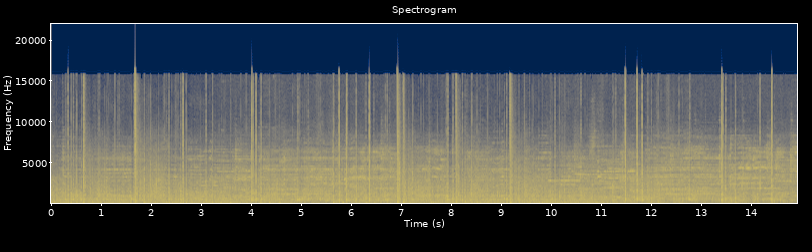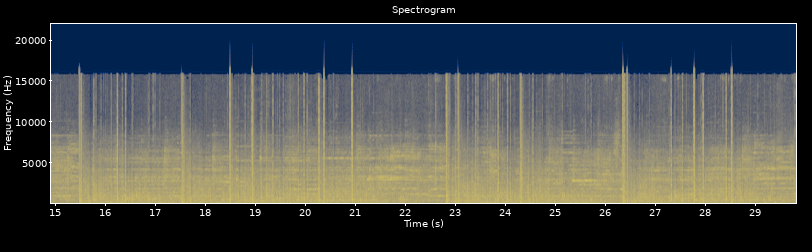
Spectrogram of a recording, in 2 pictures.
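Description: Fireworks display at full pace: aerial shells bursting overhead with many sharp bangs and pops in quick succession and no break between them.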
